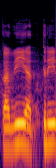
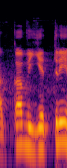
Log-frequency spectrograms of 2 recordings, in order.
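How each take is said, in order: First: कवियत्री said kavi-yat-ri, with i after v; the wrong form कवियत्री, vi before yat; wrong spelling-pronunciation. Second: कवयित्री said kav-yit-ri, with yi after v; the right form कवयित्री, kav then yit; correct pronunciation. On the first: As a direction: say कवियत्री as the common mistake. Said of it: "कवियत्री नहीं होता". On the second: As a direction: say कवयित्री carefully as the correct word. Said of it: "कवयित्री होता है". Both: Shown as a demonstration.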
